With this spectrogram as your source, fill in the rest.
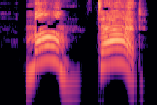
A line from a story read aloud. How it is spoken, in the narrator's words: Peter called out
